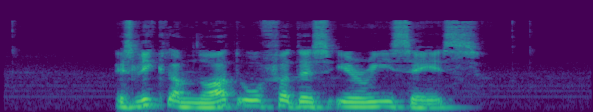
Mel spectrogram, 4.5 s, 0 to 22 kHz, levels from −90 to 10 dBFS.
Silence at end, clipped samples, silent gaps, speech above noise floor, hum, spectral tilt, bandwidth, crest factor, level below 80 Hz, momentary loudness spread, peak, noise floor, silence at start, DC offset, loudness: 0.85 s; under 0.1%; none; 48 dB; none; -6 dB/octave; 11.5 kHz; 20 dB; -60 dBFS; 10 LU; -4 dBFS; -68 dBFS; 0.9 s; under 0.1%; -21 LUFS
